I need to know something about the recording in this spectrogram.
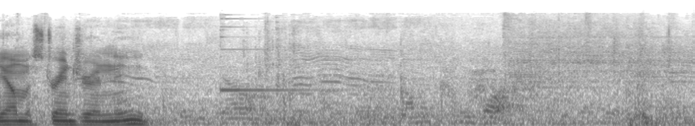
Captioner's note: elevator bell dings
